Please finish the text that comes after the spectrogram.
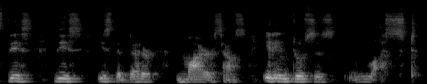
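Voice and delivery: parodying the director's smug pride, hushed and drawn out; mock Dominique. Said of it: "He was probably proud of that house".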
